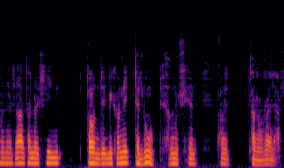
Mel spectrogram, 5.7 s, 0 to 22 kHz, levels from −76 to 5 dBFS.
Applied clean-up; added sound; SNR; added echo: neural mask model DeepFilterNet 3.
